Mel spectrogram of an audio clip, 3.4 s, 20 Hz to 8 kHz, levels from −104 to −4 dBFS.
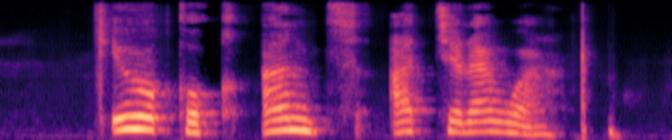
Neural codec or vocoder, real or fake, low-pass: codec, 16 kHz, 2 kbps, X-Codec, WavLM features, trained on Multilingual LibriSpeech; fake; 7.2 kHz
